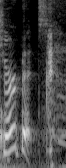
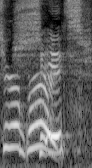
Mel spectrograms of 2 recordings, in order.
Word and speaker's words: sherbet: There's no R. It's sherbet. It's sherbet. See, it's No, it's sherbert.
